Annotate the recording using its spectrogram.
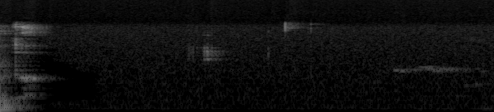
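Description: Near silence: room tone in a pause between spoken verses, with two faint clicks about a second in.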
